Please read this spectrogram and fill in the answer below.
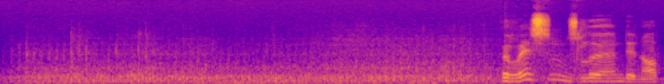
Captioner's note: helicopters whirring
